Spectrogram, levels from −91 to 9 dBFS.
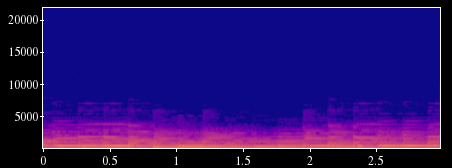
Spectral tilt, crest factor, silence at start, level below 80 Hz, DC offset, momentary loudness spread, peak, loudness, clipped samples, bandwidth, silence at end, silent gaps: -9 dB/octave; 10 dB; 0 s; -54 dBFS; under 0.1%; 3 LU; -22 dBFS; -33 LUFS; under 0.1%; 6.2 kHz; 0 s; none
